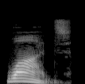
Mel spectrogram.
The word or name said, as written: wads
